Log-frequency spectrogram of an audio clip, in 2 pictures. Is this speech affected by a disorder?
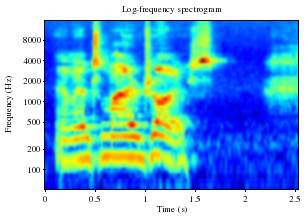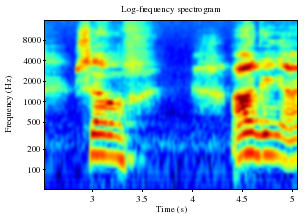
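Yes: cerebral palsy, severe; spastic type.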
